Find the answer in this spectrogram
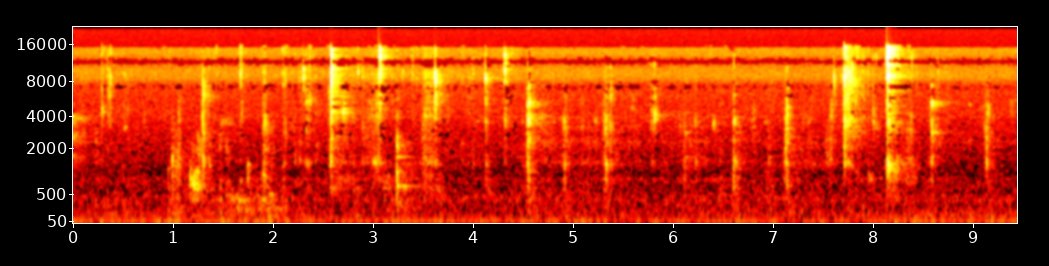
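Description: Faint close-up eating sounds of chewy rice cakes and glass noodles: scattered small wet mouth clicks, with a few sharper knocks of a wooden spoon in a ceramic bowl, the loudest about eight seconds in.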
